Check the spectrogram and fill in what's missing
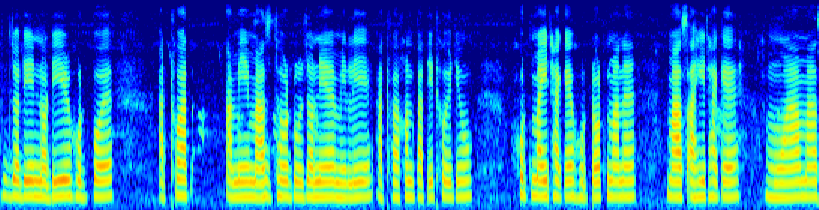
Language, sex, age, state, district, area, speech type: Assamese, female, 60+, Assam, Dhemaji, rural, spontaneous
